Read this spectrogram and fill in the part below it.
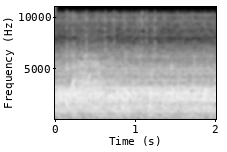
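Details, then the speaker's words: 1984 BlueBird Wanderlodge diesel idling: steady even low rumble without knocks or misses; fires right up, burns no oil, gauges in spec; normal idle. "So that's the engine. Idling, smooth, running. It is really an awesome motor. I'll tell you, it just fires right up."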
